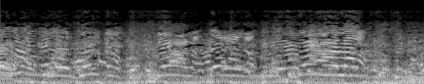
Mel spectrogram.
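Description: A crowd of people shouting and talking over one another at close range, loud and confused, as a fight breaks out. Near the end one voice rises into a sharper, higher shout.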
